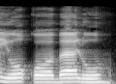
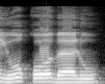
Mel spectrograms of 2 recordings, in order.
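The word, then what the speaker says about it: يُقْبَلُ: Ini qalqalah sughronya, yaitu kita membacanya tidak boleh ada sakta, tidak boleh mantul, tidak mantul, berarti harus mantul. Yang ketiga tidak boleh tambah hamzah. Maka wala yuqbalu, wala yuqbalu.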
